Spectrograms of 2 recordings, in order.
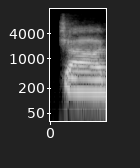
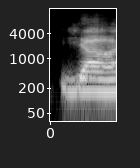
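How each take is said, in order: First: The syllable starts with a J sound. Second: The syllable starts with a Y sound. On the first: "The J" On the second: "Some people pronounce it like the Y"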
